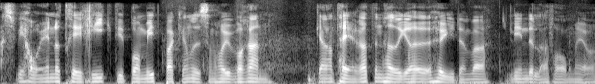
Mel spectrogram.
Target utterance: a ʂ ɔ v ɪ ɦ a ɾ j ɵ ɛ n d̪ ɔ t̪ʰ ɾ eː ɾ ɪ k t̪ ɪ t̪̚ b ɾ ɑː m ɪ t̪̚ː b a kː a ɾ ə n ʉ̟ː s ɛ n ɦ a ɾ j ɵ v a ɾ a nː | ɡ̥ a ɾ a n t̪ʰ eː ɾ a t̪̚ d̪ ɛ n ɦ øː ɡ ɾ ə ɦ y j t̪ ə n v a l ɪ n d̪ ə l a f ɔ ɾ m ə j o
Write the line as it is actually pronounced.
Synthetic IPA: a s ɔ v ɪ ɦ a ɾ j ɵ ɛ n d̪ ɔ t̪ʰ ɾ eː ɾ ɪ k t̪ ɪ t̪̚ b ɾ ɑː m ɪ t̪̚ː b a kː a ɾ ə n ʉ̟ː s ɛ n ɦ a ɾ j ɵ v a ɾ a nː | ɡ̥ a ɾ a n t̪ʰ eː ɾ a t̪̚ d̪ ɛ n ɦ øː ɡ ɾ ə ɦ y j d̪ ə n v a l ɪ n d̪ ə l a f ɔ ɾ m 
